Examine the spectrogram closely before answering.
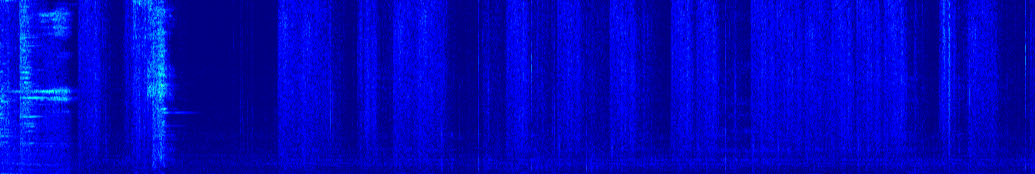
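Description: Footsteps crunch through dry grass and gravel.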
